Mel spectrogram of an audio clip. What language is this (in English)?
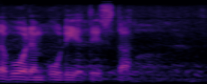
Finnish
